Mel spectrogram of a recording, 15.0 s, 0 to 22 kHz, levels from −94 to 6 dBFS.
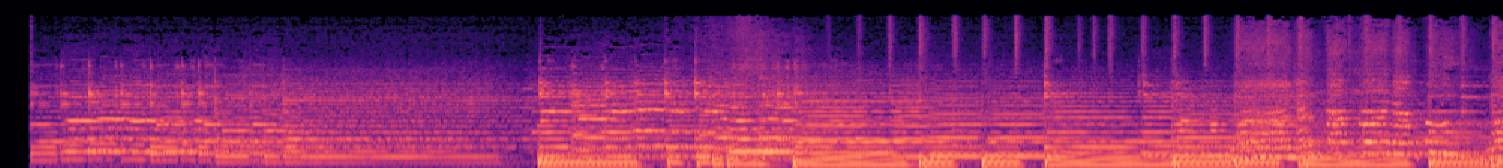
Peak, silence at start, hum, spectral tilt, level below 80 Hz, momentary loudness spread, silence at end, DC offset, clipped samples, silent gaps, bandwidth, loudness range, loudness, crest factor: -2 dBFS; 0.3 s; none; -6 dB/octave; -28 dBFS; 12 LU; 0 s; under 0.1%; under 0.1%; none; 16 kHz; 7 LU; -18 LUFS; 16 dB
